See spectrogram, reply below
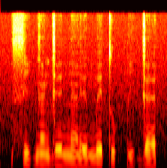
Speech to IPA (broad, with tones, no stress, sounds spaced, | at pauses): s i˦ ɡ ɛ̃˧ ɡ e˧ n ɛ̃˨ ɾ e˨ m e˧ t u˨ k͡p i˨˦ ɡ ɛ˧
